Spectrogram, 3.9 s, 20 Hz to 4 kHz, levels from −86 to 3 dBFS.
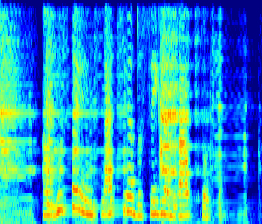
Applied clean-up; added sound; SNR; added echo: neural mask model RNNoise.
